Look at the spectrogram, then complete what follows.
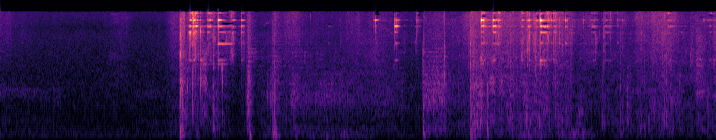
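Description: A small dog scuffling and tussling with a ball on grass, with light metallic jingling from its collar in short bursts. The jingling starts after about a second of near silence and comes again several times.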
